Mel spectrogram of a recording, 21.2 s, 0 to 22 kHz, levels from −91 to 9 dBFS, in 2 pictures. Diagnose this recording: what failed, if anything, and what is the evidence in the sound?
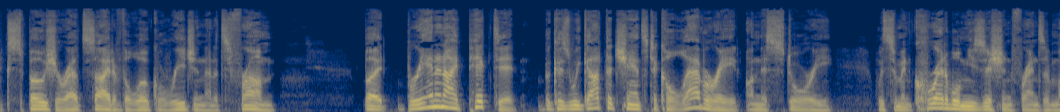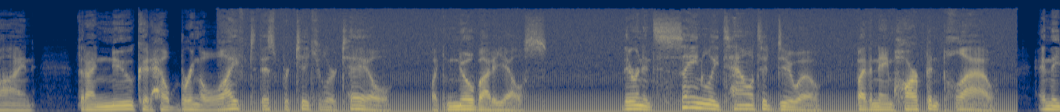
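From 12.76 s, just after "could help bring a", to 20.76 s, a 50 Hz buzz with hash above it and a 15.6 kHz whine sits roughly 10 dB under the speech. This is video or display buzz in the analogue wiring: a screen or video cable leaking its field rate and line scan into the audio.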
